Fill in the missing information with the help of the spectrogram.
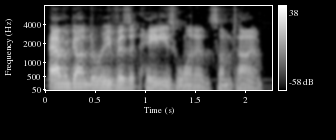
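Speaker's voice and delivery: ordinary talk, nothing marked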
